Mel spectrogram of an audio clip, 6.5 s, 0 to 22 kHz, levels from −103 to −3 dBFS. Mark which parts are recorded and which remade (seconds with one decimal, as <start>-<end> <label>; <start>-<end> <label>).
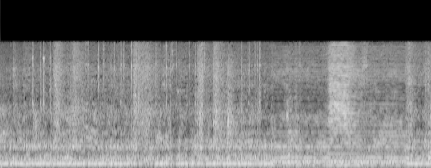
0.0-4.1 recorded; 4.1-6.1 remade; 6.1-6.5 recorded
